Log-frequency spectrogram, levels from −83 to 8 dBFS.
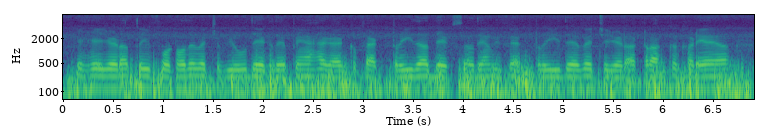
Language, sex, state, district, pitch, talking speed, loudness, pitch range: Punjabi, male, Punjab, Kapurthala, 120 Hz, 215 wpm, -17 LUFS, 115-120 Hz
